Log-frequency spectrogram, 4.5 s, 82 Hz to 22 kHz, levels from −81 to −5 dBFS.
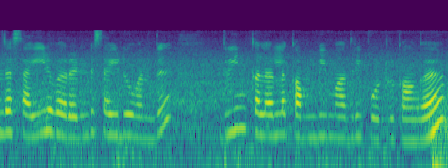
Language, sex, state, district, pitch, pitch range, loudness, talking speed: Tamil, female, Tamil Nadu, Namakkal, 245 Hz, 230-265 Hz, -19 LUFS, 145 wpm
